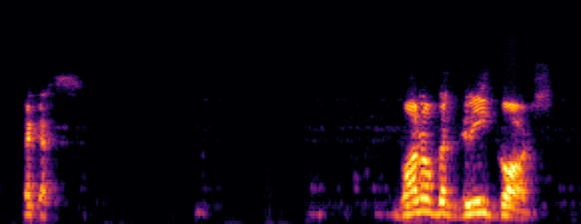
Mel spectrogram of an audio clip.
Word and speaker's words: Bacchus: One day he was visited by Bacchus, pronounced by Bacchus, Bacchus, one of the Greek gods.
